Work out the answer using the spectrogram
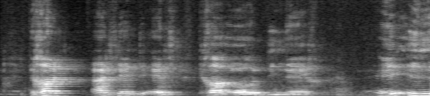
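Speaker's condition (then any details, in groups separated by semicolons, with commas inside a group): Cerebral palsy; lifelong, non-progressive; stable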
